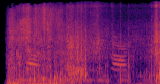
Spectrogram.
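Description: Footsteps crunching through snow as someone hurries toward a fishing hole, with a voice calling "It's on" faintly.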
